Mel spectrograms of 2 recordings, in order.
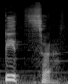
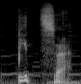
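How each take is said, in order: First: The middle consonant is a relaxed D sound. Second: The middle consonant is a T sound. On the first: "o más relajadamente, pizza, con D" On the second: "con el sonido T"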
